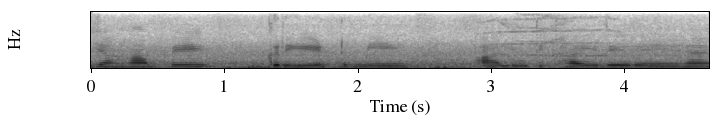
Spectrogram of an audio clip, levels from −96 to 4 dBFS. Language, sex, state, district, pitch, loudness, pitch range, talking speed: Hindi, female, Punjab, Pathankot, 235 Hz, -18 LUFS, 225-255 Hz, 115 wpm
